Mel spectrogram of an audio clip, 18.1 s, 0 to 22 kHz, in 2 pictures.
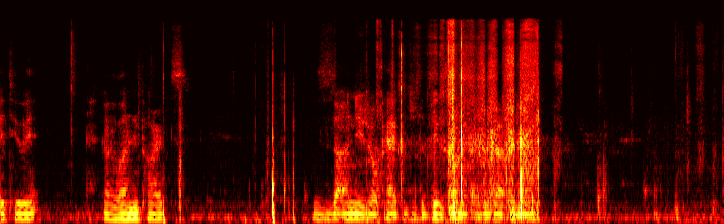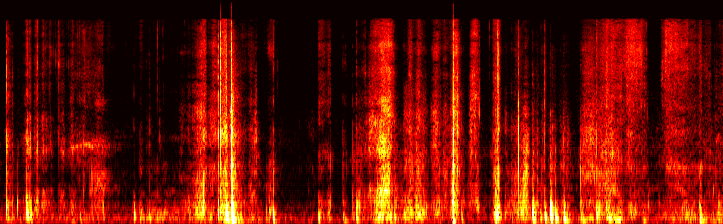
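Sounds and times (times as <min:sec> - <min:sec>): packing tape tearing: 0:11.3 - 0:12.4.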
